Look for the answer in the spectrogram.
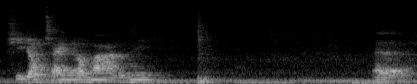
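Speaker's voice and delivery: usual speaking voice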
